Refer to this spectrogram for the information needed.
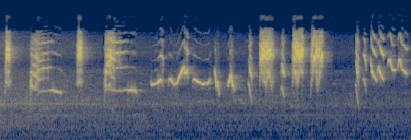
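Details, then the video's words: Oriental magpie-robin singing in a chattering style used to prompt other birds to sing: descending stacked whistles, wavering slurred phrases, loud harsh bursts, then a quick trill of high chips after a brief pause. "Suara burung kacer Kacer ngoceh Kacer gacor"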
